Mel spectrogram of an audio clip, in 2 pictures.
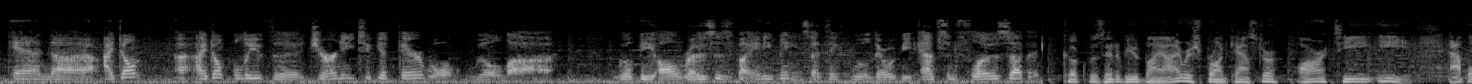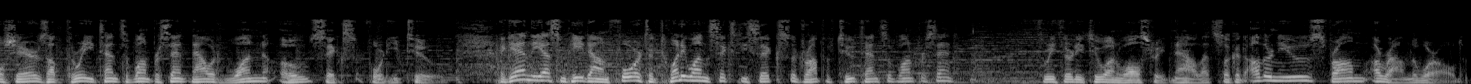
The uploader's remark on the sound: Live from the 2016 US Tennis Open.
